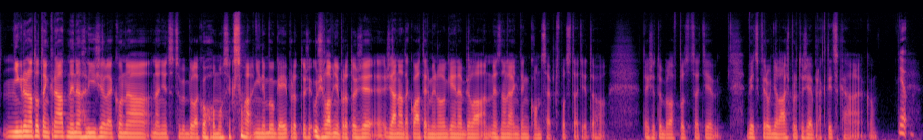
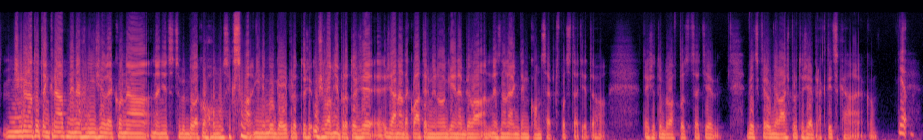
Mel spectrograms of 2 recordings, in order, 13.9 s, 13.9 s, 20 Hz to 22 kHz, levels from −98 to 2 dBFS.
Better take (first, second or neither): first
